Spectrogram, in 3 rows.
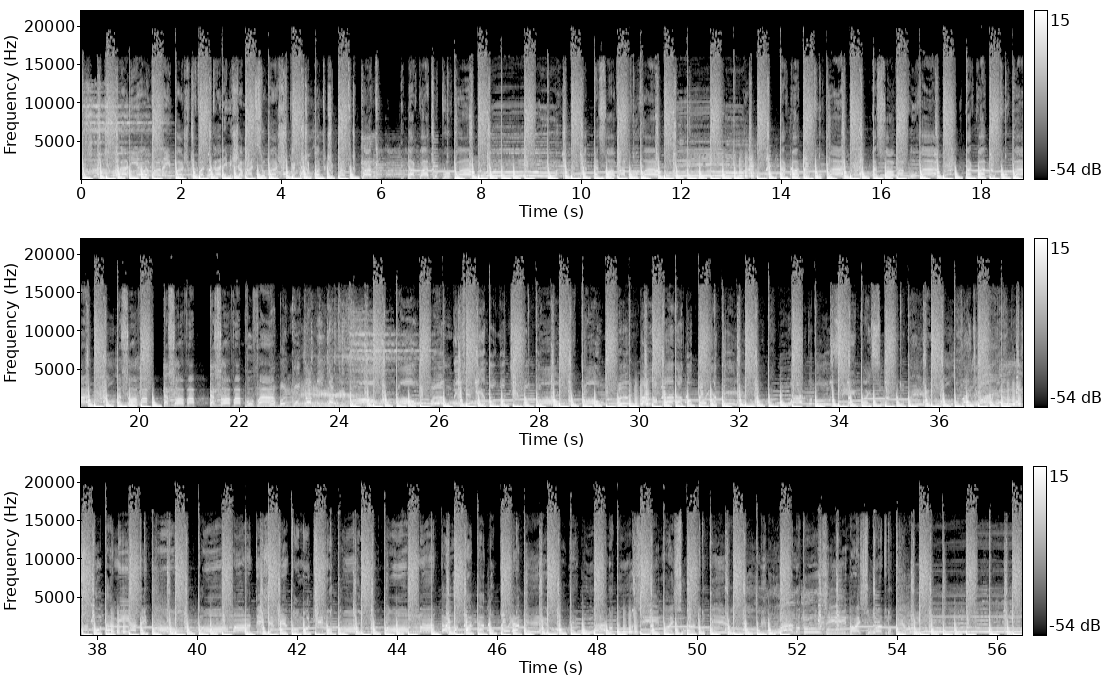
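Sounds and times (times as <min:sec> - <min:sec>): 
sertanejo remix: 0:00.0 - 0:56.5.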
